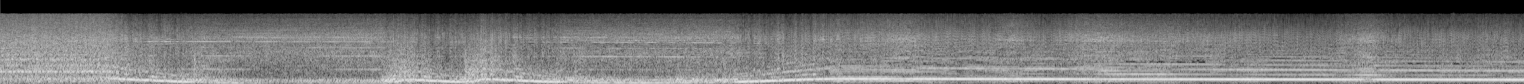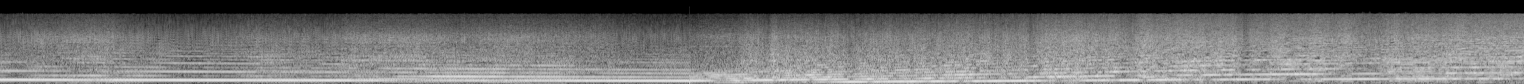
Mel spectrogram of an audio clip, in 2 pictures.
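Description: Yamaha MT-09's three-cylinder engine, with an aftermarket exhaust and a remap, running at full tilt in sixth gear on a chassis dynamometer near 300 km/h. The revs dip and recover several times in the first few seconds, then hold in a long, slowly sagging drone. From about two-thirds of the way in, they climb steadily again.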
